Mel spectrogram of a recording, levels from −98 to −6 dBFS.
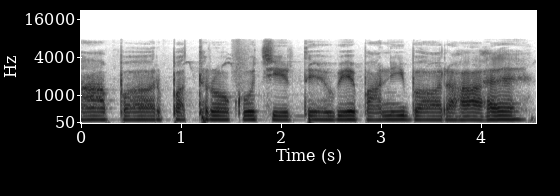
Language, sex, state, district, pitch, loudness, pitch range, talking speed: Hindi, male, Jharkhand, Ranchi, 135 Hz, -17 LUFS, 130-140 Hz, 130 wpm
